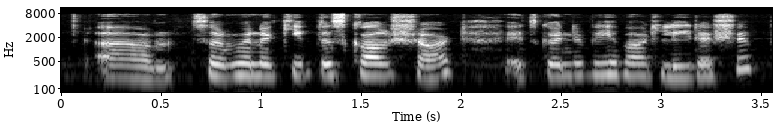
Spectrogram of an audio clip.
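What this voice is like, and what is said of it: Voice sounds sick with a cold. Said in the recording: “I'm feeling a little bit under the weather. I don't know if you can hear it in my voice, but I have a cold”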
